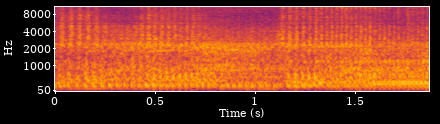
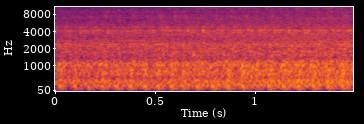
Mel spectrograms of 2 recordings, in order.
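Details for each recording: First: Yamaha Jupiter Z single-cylinder with brebet and no power from mid to high rpm, after the carburetor was refitted with the needle lowered: fine at idle, but revving hard gives a ragged stumbling note with sharp exhaust popping. Backfire and misfire. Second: Yamaha Jupiter Z (misfires and backfires at mid-to-high revs) idling with the battery disconnected on a known-good regulator-rectifier: even, busy idle with no stumbling. The bike died without the battery on its original regulator, so the faulty regulator-rectifier is the cause.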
